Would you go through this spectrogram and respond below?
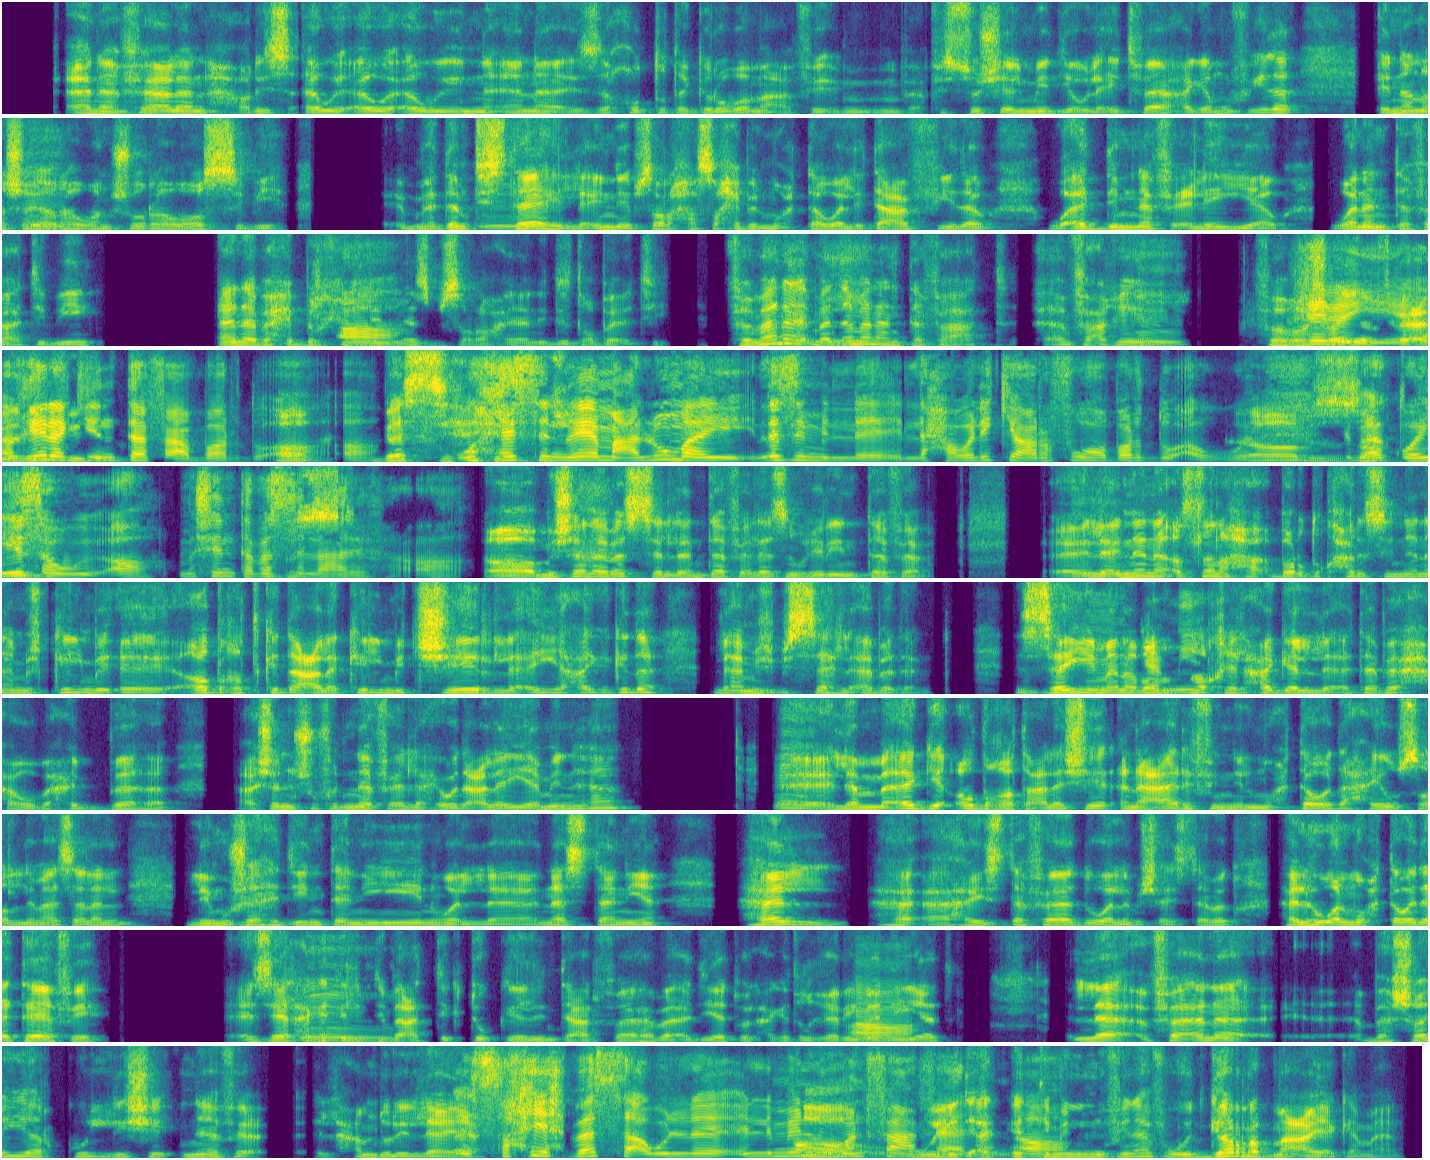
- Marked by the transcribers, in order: in English: "السوشيال ميديا"; in English: "أشيّرها"; in English: "فباشيّر"; in English: "شير"; in English: "شير"; in English: "باشيّر"
- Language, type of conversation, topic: Arabic, podcast, ليه بتتابع ناس مؤثرين على السوشيال ميديا؟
